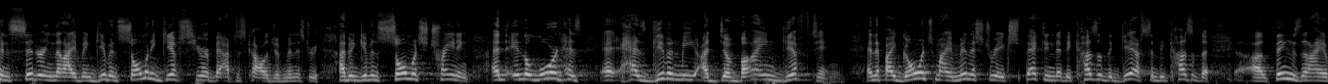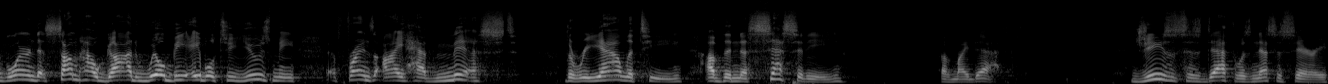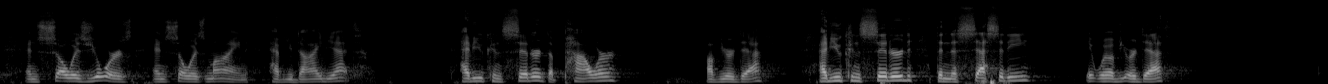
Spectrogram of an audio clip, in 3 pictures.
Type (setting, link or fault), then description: setting, large echoing room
